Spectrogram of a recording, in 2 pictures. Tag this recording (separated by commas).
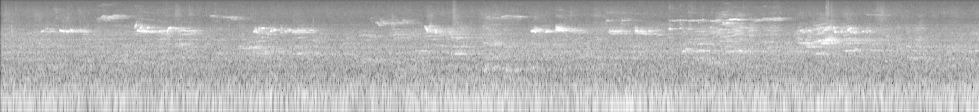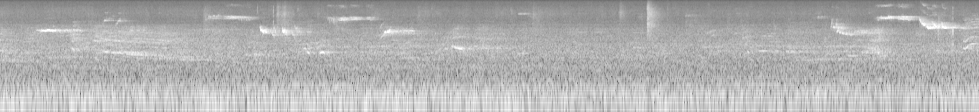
bird song, Bird, Animal, Wild animals, tweet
